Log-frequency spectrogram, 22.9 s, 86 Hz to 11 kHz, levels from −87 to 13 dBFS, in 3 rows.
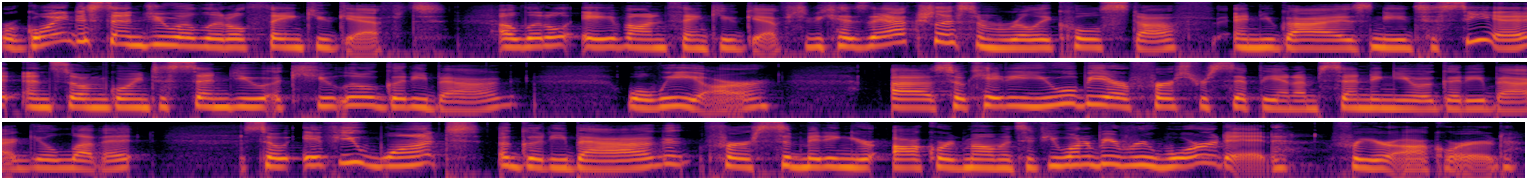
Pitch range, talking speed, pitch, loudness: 220-255 Hz, 225 wpm, 235 Hz, -21 LUFS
